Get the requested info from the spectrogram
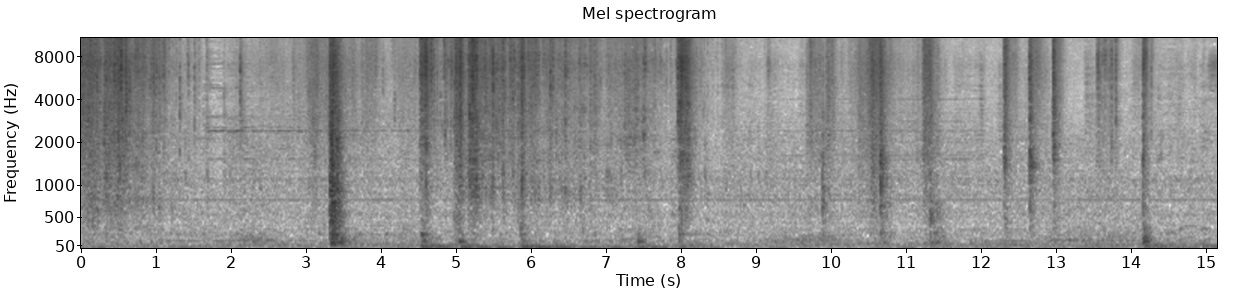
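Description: Scattered knocks and clicks from objects being handled on a desk, the loudest a single knock about three seconds in, with smaller clicks later.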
